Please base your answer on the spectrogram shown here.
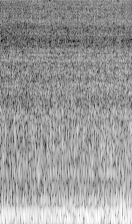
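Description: An old truck's engine idles steadily with an even, rumbling drone, close and loud with no voices over it.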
